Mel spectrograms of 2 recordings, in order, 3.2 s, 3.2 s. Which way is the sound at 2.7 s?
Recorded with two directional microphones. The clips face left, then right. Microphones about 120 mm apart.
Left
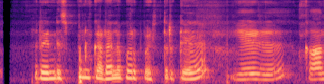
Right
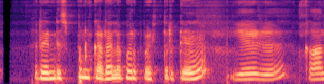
15° right (ahead or behind).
